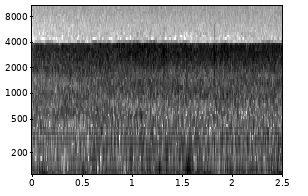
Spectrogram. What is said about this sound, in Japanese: えー、会津若松、お役園、お役園というところに来てます。せせらぎの音が聞こえますでしょうか。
